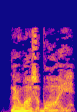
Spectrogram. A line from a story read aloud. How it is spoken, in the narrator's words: the gunslinger said in a distant, muttering voice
